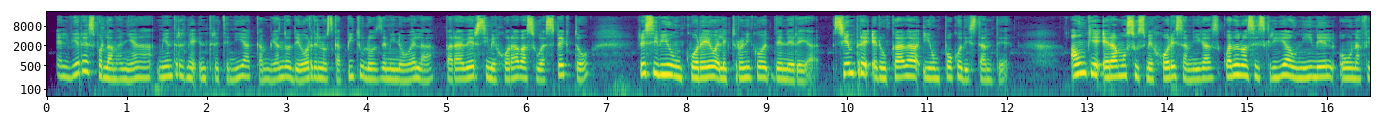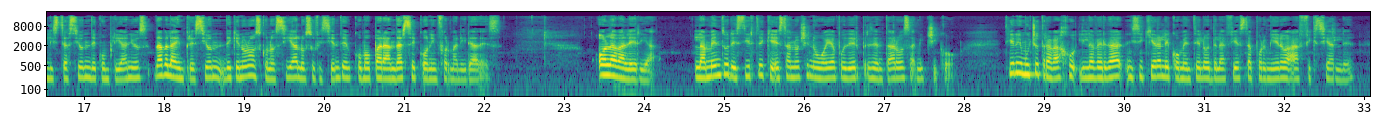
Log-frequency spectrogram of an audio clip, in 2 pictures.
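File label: Spanish language, voice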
